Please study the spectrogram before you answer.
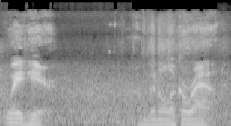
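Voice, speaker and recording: Guy voicing a calm protective game survivor, really deep voice, loud ambience behind. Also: normal speed, heavy background noise, close to an everyday voice. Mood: reassuring. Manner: calm, reassuring. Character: steady adult man survivor, calm and protective. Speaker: game character. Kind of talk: video game voice acting.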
